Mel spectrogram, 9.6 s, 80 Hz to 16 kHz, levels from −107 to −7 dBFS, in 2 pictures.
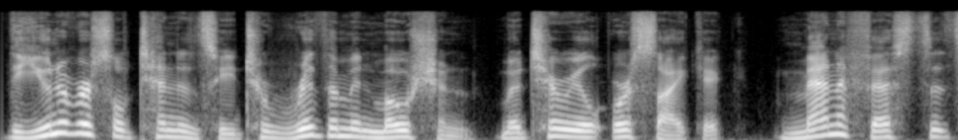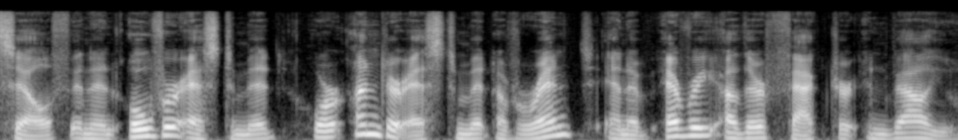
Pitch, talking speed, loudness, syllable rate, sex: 150 Hz, 165 wpm, -20 LUFS, 5.7 syllables/s, male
